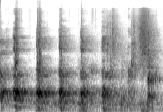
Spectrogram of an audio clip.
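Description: Men laughing hard, in quick repeated bursts of about four a second that die away toward the end.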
